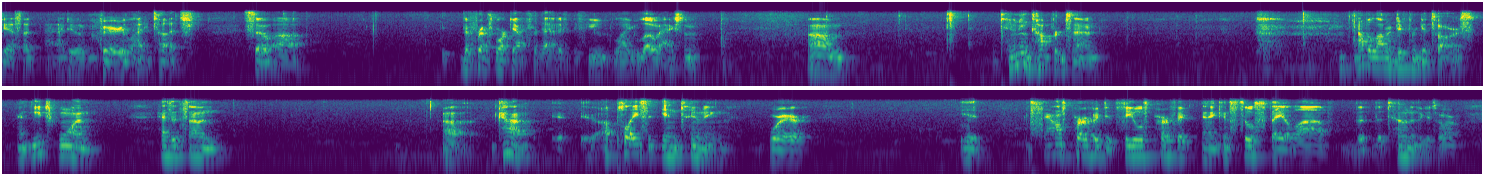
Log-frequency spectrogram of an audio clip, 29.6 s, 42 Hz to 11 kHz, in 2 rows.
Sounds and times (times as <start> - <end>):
Speech: 0.0 - 3.2, 4.4 - 7.1, 8.0 - 8.6, 9.9 - 11.1, 13.4 - 15.8, 16.4 - 17.1, 19.1 - 23.0, 24.0 - 29.4.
